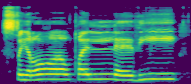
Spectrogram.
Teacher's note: یا مدہ کو 2 حرکات کھینچ کے پڑھتے ہیں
